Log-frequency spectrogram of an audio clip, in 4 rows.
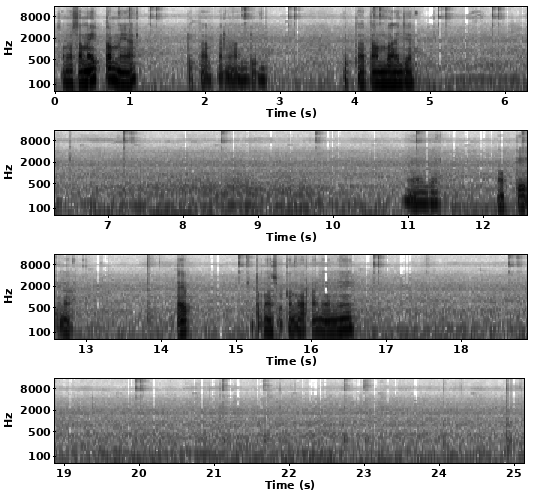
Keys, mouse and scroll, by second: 0.6 click, 2.4 click, 3.6-5.8 drag, 5.8-6.2 scroll down 4, 6.6 click, 10.9 click, 13.1 Tab, 14.4 click, 15.3-16.1 scroll down 4, 16.1 click, 16.8-17.7 scroll up 6, 18.0 click, 18.7-19.3 scroll up 2, 19.3-20.5 drag, 20.5 middle click, 21.2 Tab, 22.1 middle click, 22.5-23.0 scroll down 4, 23.4 Tab, 24.2 a.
